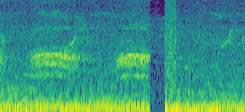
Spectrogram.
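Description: Two faint crow caws about a second apart, over low background noise.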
